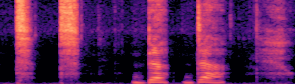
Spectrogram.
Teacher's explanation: For the T and the D sounds, t, t, d, d, we make those sounds at a place called the alveolar ridge, or the area right behind our front teeth.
